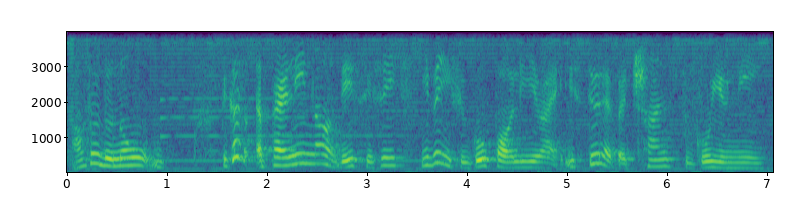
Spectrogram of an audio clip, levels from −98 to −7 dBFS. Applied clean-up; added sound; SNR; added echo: none; Keyboard (musical) + Wind instrument, woodwind instrument; 20 dB; none.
